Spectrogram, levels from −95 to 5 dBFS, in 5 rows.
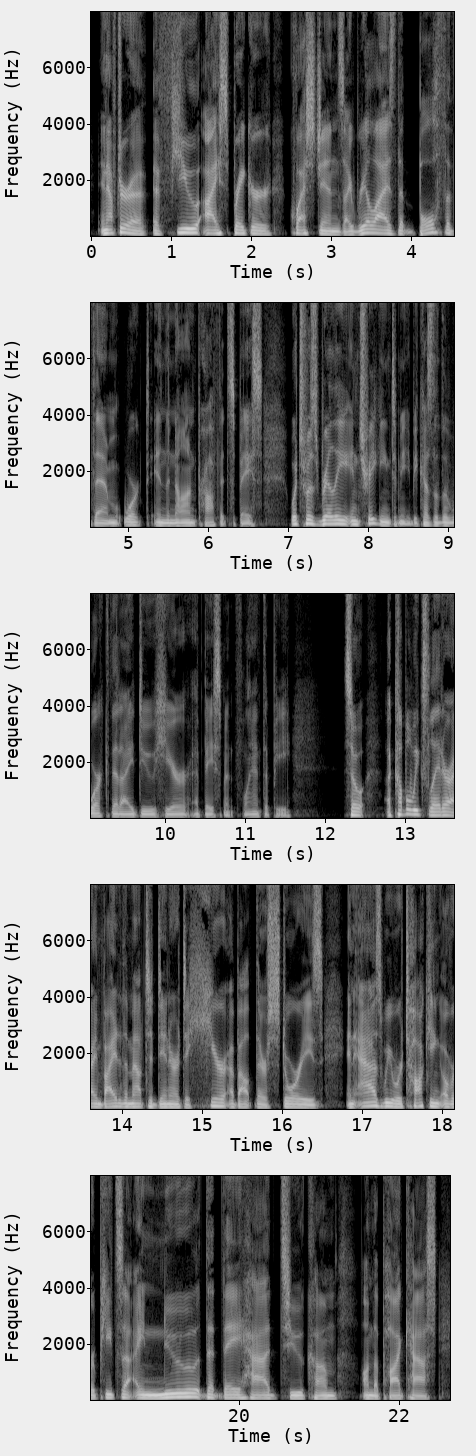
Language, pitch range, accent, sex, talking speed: English, 90-120 Hz, American, male, 180 wpm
